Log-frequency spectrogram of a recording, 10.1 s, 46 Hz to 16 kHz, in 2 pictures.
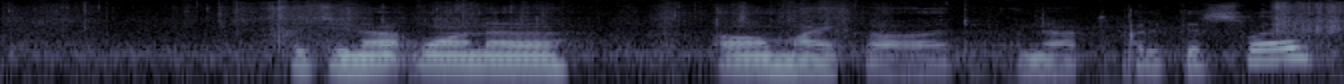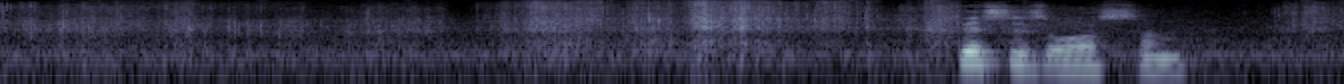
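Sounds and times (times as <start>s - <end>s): tissue paper rustling: 0.0s - 3.5s, 4.7s - 9.0s, 9.8s - 10.0s.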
